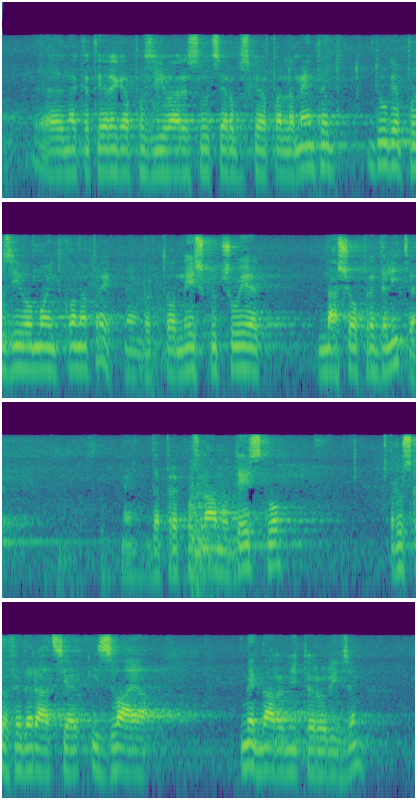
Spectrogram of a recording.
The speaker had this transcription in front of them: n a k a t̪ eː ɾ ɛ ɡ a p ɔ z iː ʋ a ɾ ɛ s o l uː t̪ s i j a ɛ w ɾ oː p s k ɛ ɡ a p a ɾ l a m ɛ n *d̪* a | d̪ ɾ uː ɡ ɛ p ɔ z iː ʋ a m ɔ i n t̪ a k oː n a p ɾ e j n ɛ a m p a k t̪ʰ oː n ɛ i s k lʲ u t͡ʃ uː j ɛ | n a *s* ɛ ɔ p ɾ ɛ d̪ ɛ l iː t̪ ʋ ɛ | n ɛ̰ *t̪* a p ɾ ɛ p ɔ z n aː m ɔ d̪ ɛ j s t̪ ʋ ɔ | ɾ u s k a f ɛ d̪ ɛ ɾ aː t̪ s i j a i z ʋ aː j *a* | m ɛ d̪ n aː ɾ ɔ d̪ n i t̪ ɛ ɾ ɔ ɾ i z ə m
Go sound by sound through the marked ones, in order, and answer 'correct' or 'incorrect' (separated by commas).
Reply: incorrect, incorrect, incorrect, correct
